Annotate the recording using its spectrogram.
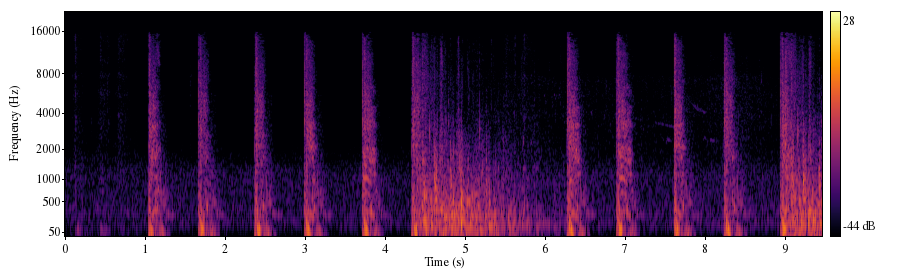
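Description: An axe chops into wood with sharp, regular thuds.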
